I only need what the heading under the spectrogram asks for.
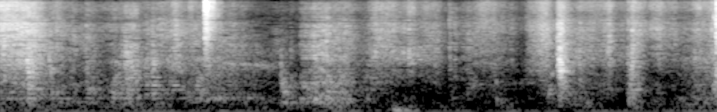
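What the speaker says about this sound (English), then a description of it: "just burnish those down." Scored paper card pockets being burnished down by hand, a quiet dry rubbing and rasping across the card with a few brief sharper scrapes, faint and close, with no talking.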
